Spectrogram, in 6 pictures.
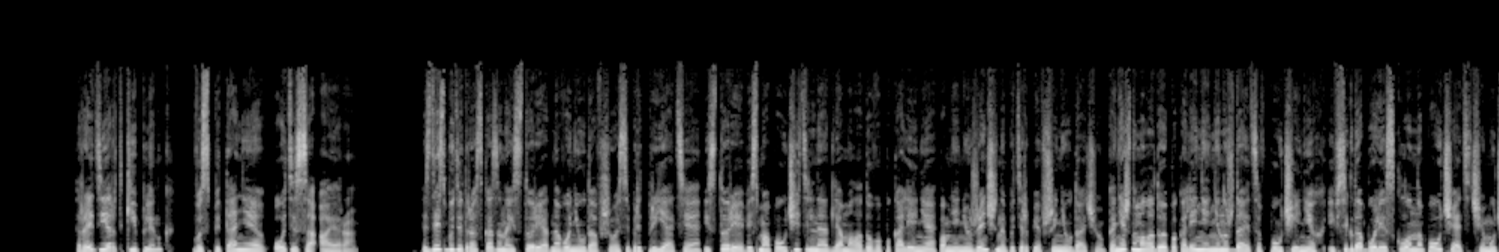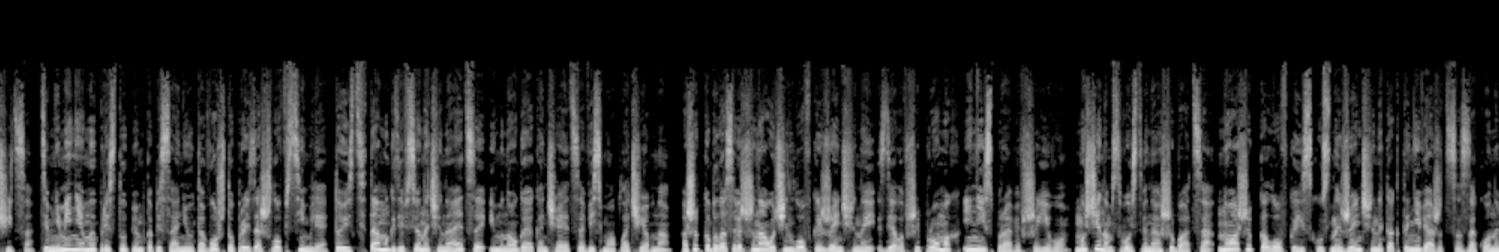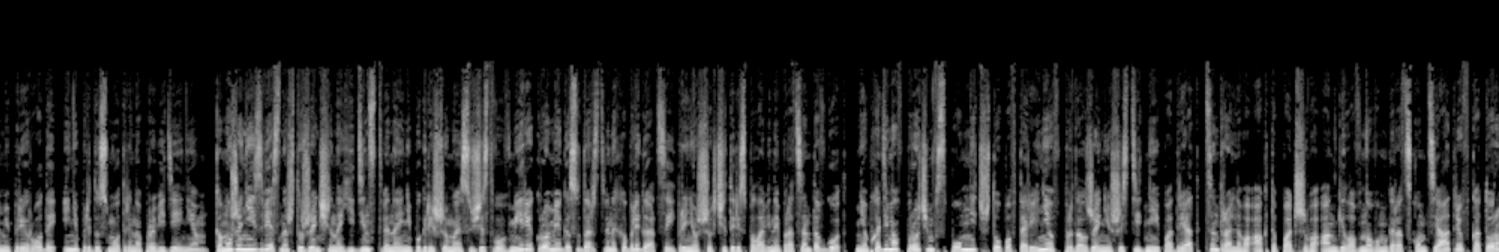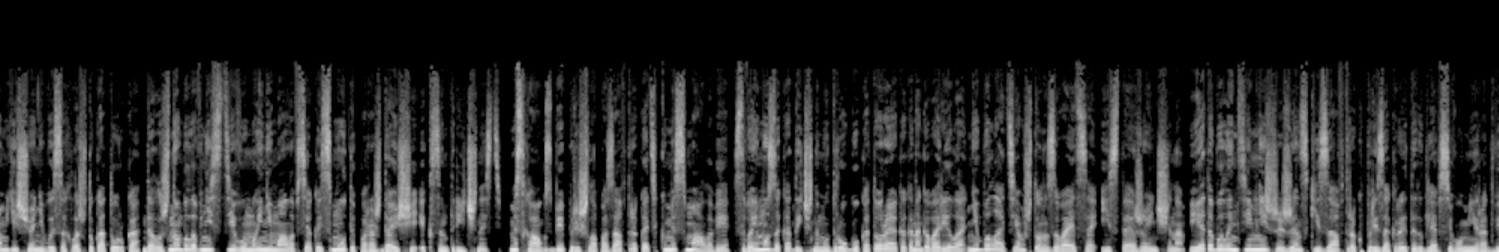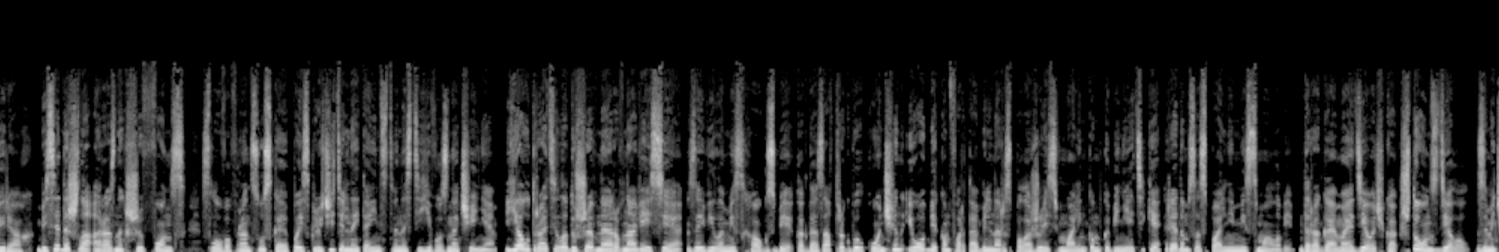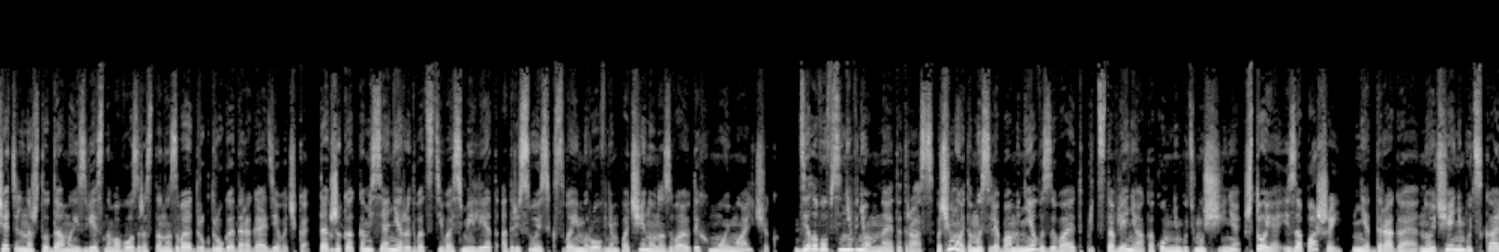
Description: Аудиокнига Воспитание Отиса Айира | Библиотека аудиокниг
